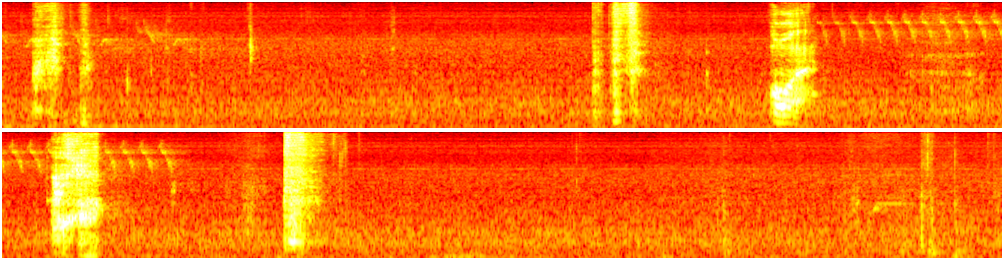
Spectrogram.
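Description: A man's short wordless vocal noises, about five of them spread a second or so apart with quiet in between, some bending in pitch. They are his reaction to blackflies getting into his mouth and nose.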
